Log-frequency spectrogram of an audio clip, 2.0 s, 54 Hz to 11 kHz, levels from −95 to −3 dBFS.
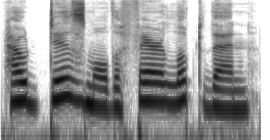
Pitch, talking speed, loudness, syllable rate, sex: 220 Hz, 175 wpm, -16 LUFS, 4.4 syllables/s, female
